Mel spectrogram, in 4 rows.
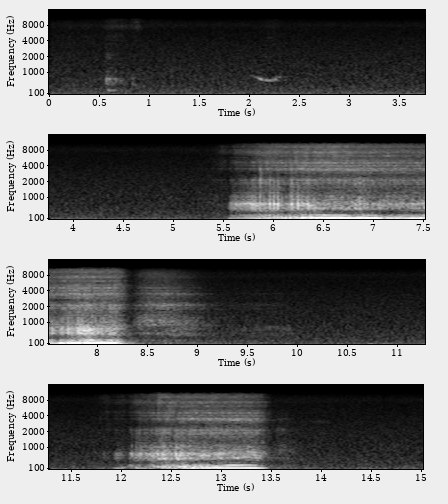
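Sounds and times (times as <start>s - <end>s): person snoring: 5.5s - 9.0s, 11.8s - 13.7s.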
